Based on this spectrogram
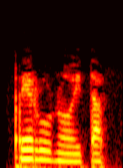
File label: potatoes, finnish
